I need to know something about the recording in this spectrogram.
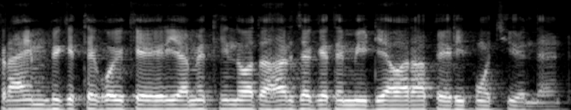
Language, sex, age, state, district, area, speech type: Sindhi, male, 45-60, Gujarat, Surat, urban, spontaneous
